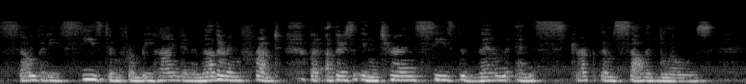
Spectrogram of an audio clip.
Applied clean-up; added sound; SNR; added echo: none; none; none; reverberation time 0.3 s.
